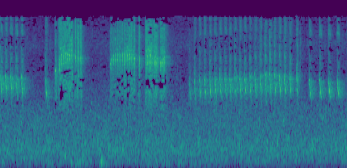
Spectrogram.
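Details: Kapas tembak (Grey-headed Canary-flycatcher) rolling song over running water: a few high notes, then loud hissing, sizzling bursts, then a long, fast run of even, high chipping notes.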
